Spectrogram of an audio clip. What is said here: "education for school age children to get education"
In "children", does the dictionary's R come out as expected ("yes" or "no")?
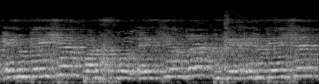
no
